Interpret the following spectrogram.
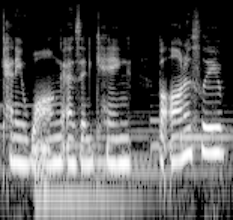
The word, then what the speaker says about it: Wang: It's pronounced Wong which is how Kenny's last name is translated in English. It's spelled W A N G phonetically in the English translation.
